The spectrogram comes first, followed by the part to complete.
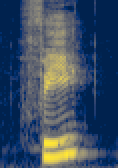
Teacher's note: Phi, tense E, as in the word eat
